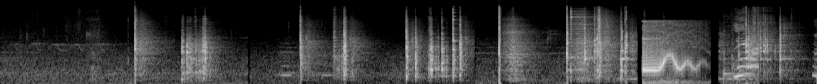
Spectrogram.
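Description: Edited-in comedic sound effects: a run of sharp clicks and short pitched blips, then a loud wobbling boing about six and a half seconds in.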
